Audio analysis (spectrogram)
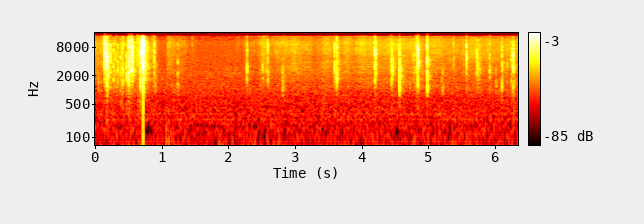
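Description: Fuzzy gloved fingertips rub and scratch a folded, empty, printed white paper pharmacy bag. Quiet, bright, papery crinkles and sharp ticks come at an uneven pace, with a louder cluster of crackles near the start. Softer scattered scratches follow over a faint hiss.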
